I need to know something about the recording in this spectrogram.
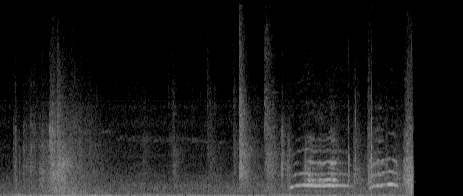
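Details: Captive blue-phase Arctic fox named Slush Puppy, nicknamed zombie fox, giving short wavering whining cries near the end after a stretch of breathy noise and rustling.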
